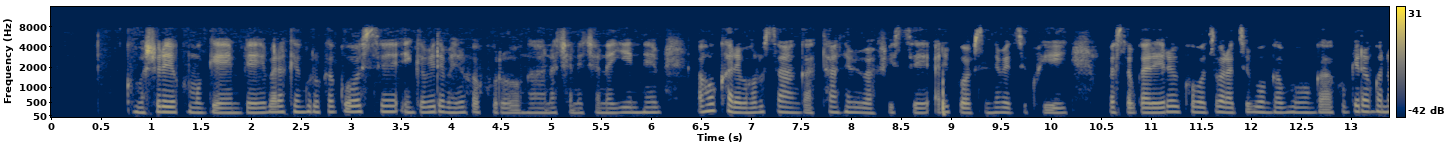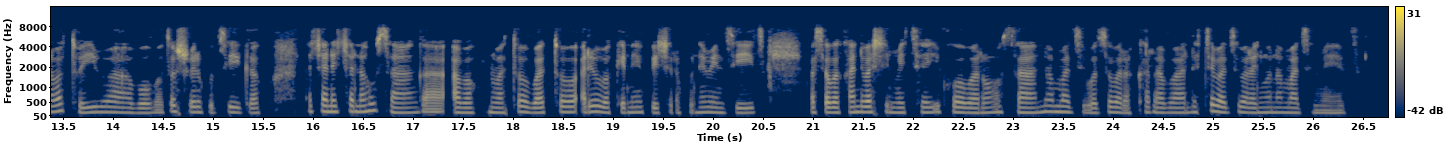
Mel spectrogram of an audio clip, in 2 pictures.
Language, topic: Rundi, education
